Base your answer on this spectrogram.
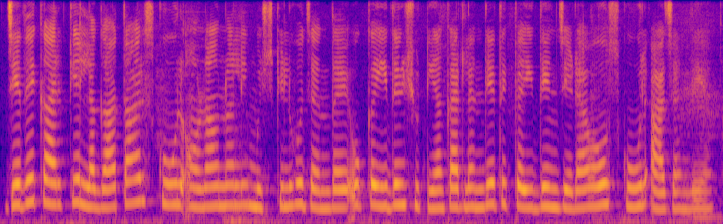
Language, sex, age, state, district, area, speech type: Punjabi, female, 18-30, Punjab, Tarn Taran, rural, spontaneous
